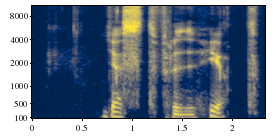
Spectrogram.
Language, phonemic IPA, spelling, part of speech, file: Swedish, /jɛstfriːheːt/, gästfrihet, noun, Sv-gästfrihet.flac
- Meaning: hospitality, hospitableness (the quality of being welcoming and generous towards guests)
